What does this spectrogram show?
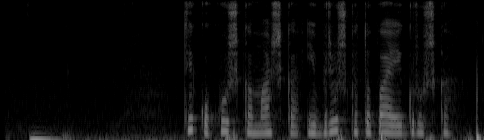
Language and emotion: Russian, neutral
